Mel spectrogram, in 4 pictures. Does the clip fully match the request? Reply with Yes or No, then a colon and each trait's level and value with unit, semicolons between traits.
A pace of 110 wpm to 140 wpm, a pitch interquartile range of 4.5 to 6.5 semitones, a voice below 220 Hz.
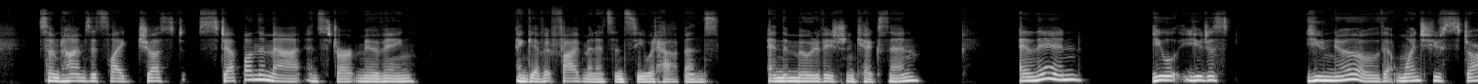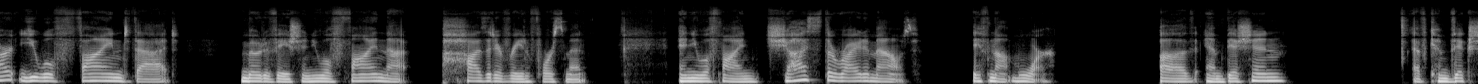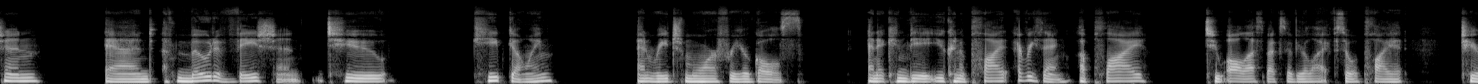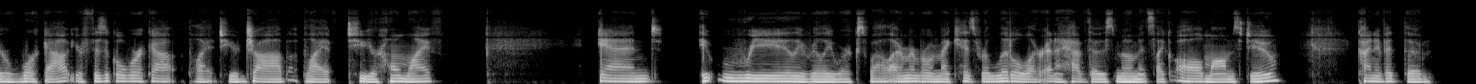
No: slow, 135 wpm; average, 3.3 semitones; low, 135 Hz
